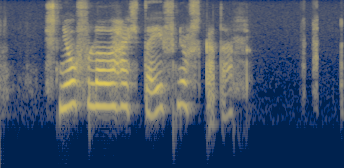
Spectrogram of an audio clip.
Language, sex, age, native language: Icelandic, female, 21, Icelandic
